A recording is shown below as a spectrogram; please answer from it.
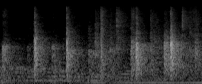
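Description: Brief, scattered hand-clapping from a few people in an audience, the claps coming unevenly at about four or five a second.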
